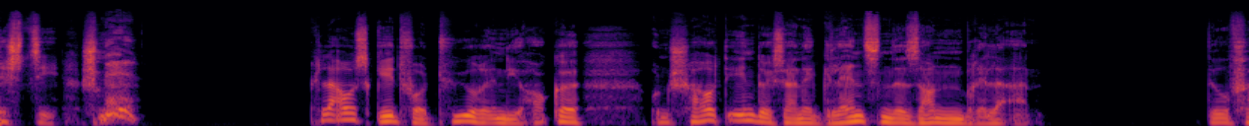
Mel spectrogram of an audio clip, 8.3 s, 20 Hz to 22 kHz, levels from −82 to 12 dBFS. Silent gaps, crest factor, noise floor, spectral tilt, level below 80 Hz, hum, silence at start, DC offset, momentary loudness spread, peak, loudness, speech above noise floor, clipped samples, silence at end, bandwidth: none; 22 dB; -84 dBFS; -4 dB/octave; -48 dBFS; none; 0 s; under 0.1%; 10 LU; -6 dBFS; -25 LUFS; 60 dB; under 0.1%; 0 s; 16.5 kHz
